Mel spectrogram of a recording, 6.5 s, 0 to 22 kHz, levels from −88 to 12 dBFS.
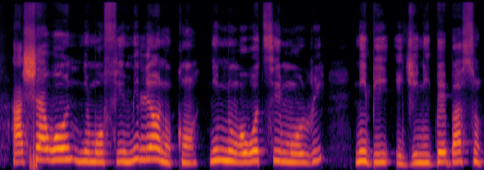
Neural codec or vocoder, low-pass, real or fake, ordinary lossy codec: autoencoder, 48 kHz, 128 numbers a frame, DAC-VAE, trained on Japanese speech; none; fake; none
